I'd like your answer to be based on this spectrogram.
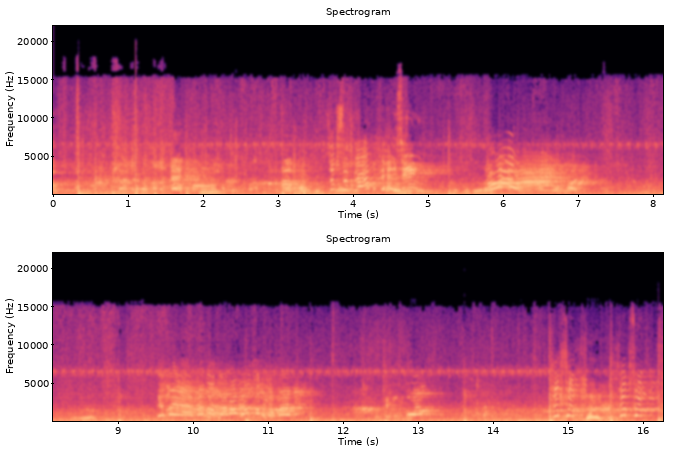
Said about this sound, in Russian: Ты мяч-то веди. Продолжай вести.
